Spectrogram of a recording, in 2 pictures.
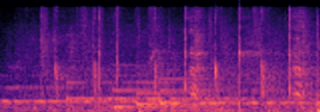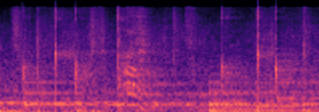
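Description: Table tennis rally: the celluloid ball clicking off bats and table about three times a second, in a long exchange of high defensive returns, over background music.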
